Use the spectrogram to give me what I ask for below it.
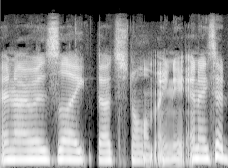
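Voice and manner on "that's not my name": plain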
